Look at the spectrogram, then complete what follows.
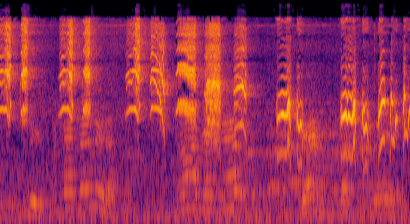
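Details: Long-tailed shrike, a mimic of many bird voices, producing loud scratchy squawks and rolling chatter in irregular bursts, with a steady low hum in the background.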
